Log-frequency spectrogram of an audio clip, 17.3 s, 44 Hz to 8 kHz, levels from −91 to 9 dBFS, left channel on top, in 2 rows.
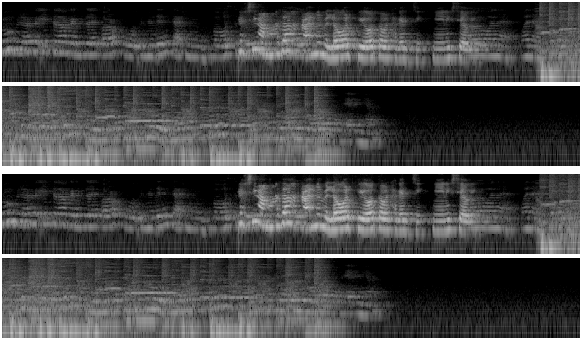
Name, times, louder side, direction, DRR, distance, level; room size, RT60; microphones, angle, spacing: voice 1, 0.0-4.6 7.0-12.0 12.3-14.4, left 1 dB, ahead, 4.4 m, -43 dB
voice 2, 3.5-7.1, right 4 dB, 40° right, 0.8 m, -25 dB
sound 1, 8.0-13.5, equal, 30° left, 6.1 m, -36 dB
sound 2, 8.5-12.1 12.4-12.5, equal, 65° right, 4.0 m, -48 dB
15.5 x 13.5 x 4.4 m
head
